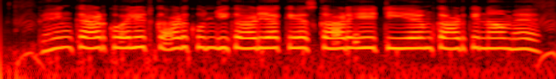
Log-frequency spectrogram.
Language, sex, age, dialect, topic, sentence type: Hindi, female, 18-24, Kanauji Braj Bhasha, banking, statement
